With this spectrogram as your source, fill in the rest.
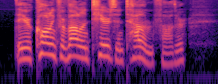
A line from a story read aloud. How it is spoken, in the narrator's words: said Jem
